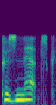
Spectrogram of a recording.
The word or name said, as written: Kuznetsk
